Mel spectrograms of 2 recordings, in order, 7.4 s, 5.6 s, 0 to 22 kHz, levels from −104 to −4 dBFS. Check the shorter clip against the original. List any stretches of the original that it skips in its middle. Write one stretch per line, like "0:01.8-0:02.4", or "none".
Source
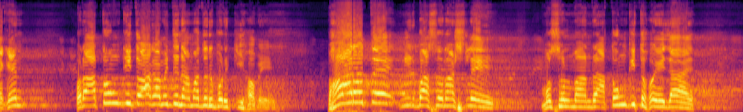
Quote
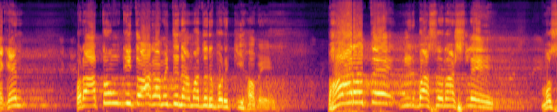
none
